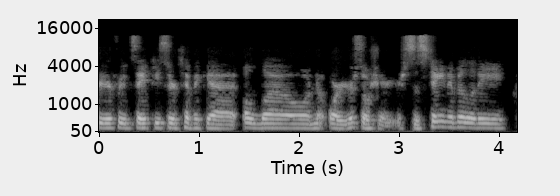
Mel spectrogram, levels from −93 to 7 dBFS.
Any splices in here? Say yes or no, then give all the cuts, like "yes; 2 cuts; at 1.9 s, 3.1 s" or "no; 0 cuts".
yes; 1 cut; at 2.8 s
